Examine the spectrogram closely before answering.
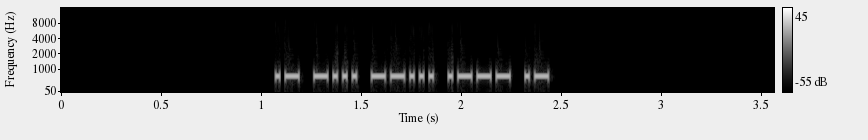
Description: Morse code, heard as a keyed tone, about 53 wpm, 700 Hz. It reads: AB7JA
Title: USA Call Signs - 5 Characters - 3x Character Spacing - 50wpm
